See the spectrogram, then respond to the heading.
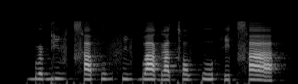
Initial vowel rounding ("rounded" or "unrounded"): unrounded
